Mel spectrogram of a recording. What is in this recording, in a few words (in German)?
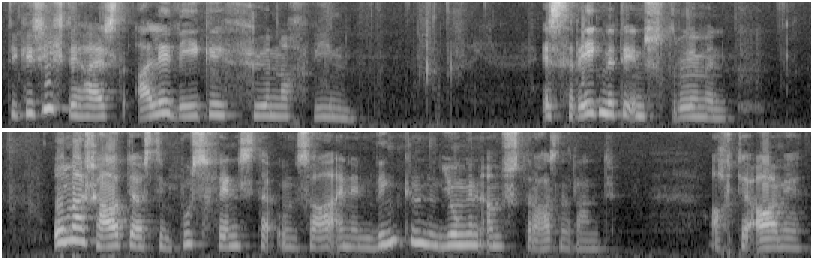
Lesung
